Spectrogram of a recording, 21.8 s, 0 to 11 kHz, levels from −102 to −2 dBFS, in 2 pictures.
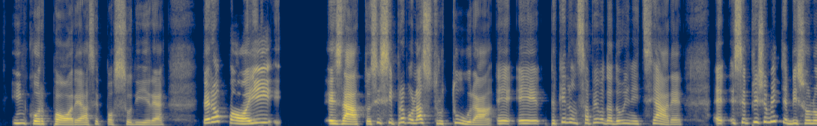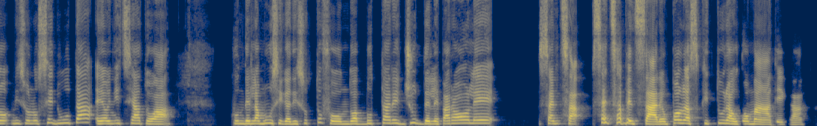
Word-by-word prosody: incorporea, 220 -10 0
se 215 +2 -10
posso 190 0 -6
dire. 165 -2 -6 0.5
Però 395 +9 +3
poi, 285 - +3
i 335 - -16 0.6
Esatto, 220 -4 +6
sì, 325 +7 -2
sì, 315 +3 0
proprio 320 -2 -2
la 300 +2 +4
struttura, 235 - -3
e 240 0 -1
e 245 -1 0
perché 255 +8 -6
non 335 -3 -6
sapevo 300 +4 -5
da 250 - -3
dove 240 +2 -4
iniziare, 225 -5 -3 0.4
e - - -3
e - - -5
semplicemente 375 +3 -2
mi 255 +2 -2
sono 255 0 -1
mi 250 +1 -7
sono 250 0 -5
seduta 295 +5 -2
e 235 0 0
ho - - +1
iniziato 245 -1 -2
a 210 -1 +3 0.8
con 240 -1 -4
della 240 0 +2
musica 250 -3 -1
di 225 +1 -3
sottofondo, 235 -4 -2
a 230 - +4
buttare 250 +4 -3
giù 300 +9 -2
delle 225 -1 +1
parole, 275 +2 +1 0.5
senza 240 -1 -1
senza - - +1
pensare 225 -4 +6
un 210 - -2
po' 285 +5 +4
una 265 -3 +5
scrittura 250 +1 -2
automatica. 190 -4 0
245 Hz, 140 wpm, -21 LUFS, 220-275 Hz, 0.8 s, Esatto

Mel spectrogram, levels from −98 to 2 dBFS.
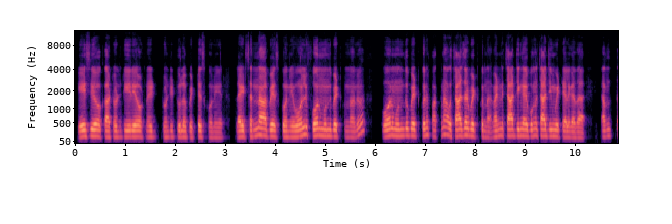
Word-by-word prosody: AC 145 +2 +2
ఒక 140 -1 +1
20 135 +1 -3
రే 140 - +5
ఒక 135 - -9
night 135 -1 -4
22లో 135 +1 -4
పెట్టేసుకొని. 125 -1 -4 0.4
లైట్స్ 135 +1 +2
అన్నీ 165 +4 +2
ఆపేసుకొని, 145 -3 +1
ఓన్లీ 180 +4 +1
ఫోన్ 160 +1 +5
ముందు 155 0 -1
పెట్టుకున్నాను. 130 -3 -5 0.5
ఫోన్ 155 +3 +3
ముందు 155 +1 -1
పెట్టుకొని, 160 +1 +1
పక్కన 165 +5 -7
ఒక 155 - +1
ఛార్జర్ 160 +3 +5
పెట్టుకున్న, 145 -3 -2
వెంటనే 155 +3 -2
ఛార్జింగ్ 155 0 +3
అయిపోగానే 150 +1 -2
ఛార్జింగ్ 155 0 +2
పెట్టేయాలి 130 -2 -2
గదా! 125 -1 -2 0.4
అంత 155 +2 -10
145 Hz, 160 wpm, -27 LUFS, 135-155 Hz, 0.5 s, రే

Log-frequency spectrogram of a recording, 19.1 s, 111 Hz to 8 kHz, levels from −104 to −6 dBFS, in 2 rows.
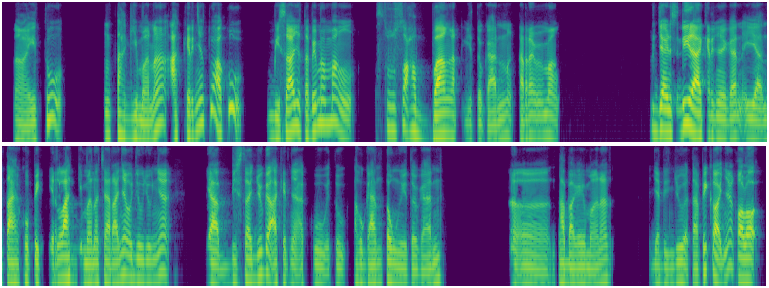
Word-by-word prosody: Nah 95 -3 -3
itu, 215 - -4 0.5
entah 130 0 -3
gimana 110 -3 -1
akhirnya 135 - +1
tuh 300 +7 -4
aku 325 - +3 0.4
bisa 120 +5 +4
aja, 180 - +3
tapi 155 +7 0
memang 200 +2 -1 0.3
susah 160 -1 -2 0.2
banget 130 +1 +7
gitu 100 +1 -10
kan, 110 +8 -3
karena 115 +3 -1
memang 125 -1 -2 1.2
Kerjain 155 -1 +4
sendiri 180 +7 +8
akhirnya 125 -3 +4
kan. 125 +1 0
Iya, 115 -1 -1
entah 115 0 +2
kupikir 120 -1 -4
lah 135 0 +6
gimana 115 -1 -4
caranya, 115 +6 0
ujung-ujungnya 130 +5 -3 0.5
ya 110 -1 +5
bisa 115 +6 -4
juga 155 +7 +2
akhirnya - - -6
aku 105 -5 -8
itu 100 +1 -10
aku 110 +1 -6
gantung, 110 +1 -1
gitu 95 -1 -6
kan. 95 +9 -6 0.9
Heeh, 95 -4 -4
entah 110 +3 -3
bagaimana, 100 +4 -2 0.6
jadi 105 -2 -8
juga. 120 +3 -4
Tapi 100 0 -1
kayaknya - - +2
kalo 130 0 +5
120 Hz, 145 wpm, -23 LUFS, 105-135 Hz, 1.2 s, sendiri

